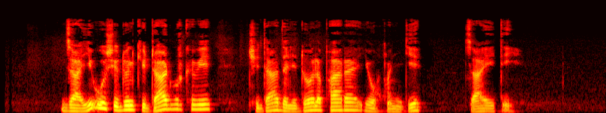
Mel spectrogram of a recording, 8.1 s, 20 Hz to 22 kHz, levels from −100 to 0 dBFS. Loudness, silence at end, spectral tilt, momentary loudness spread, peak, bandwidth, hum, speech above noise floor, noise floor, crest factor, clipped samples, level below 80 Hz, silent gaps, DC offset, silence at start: -29 LUFS; 1.25 s; -6.5 dB/octave; 13 LU; -10 dBFS; 11.5 kHz; none; 49 dB; -77 dBFS; 20 dB; under 0.1%; -60 dBFS; none; under 0.1%; 0.85 s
